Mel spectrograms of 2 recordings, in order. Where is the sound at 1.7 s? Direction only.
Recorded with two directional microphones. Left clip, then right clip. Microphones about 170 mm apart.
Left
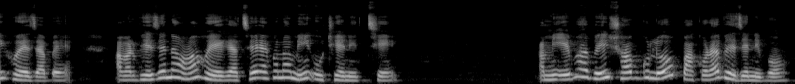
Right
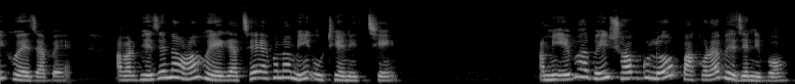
15° left (ahead or behind).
